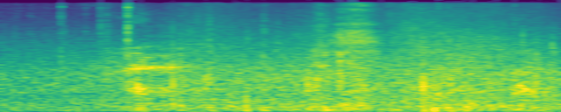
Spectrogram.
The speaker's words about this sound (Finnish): ei ole ainakaan hiljasta kuin myllykoskella, kun tuuli suhisoo.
